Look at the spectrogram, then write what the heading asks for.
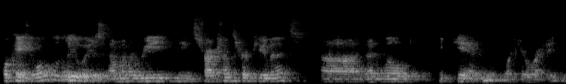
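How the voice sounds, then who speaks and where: A man serving as competition judge, reading out rules in a measured way with frequent fillers. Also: medium pitch, recorded from a distance, muffled recording. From United States. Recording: echoey room heard from afar, faint noise.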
